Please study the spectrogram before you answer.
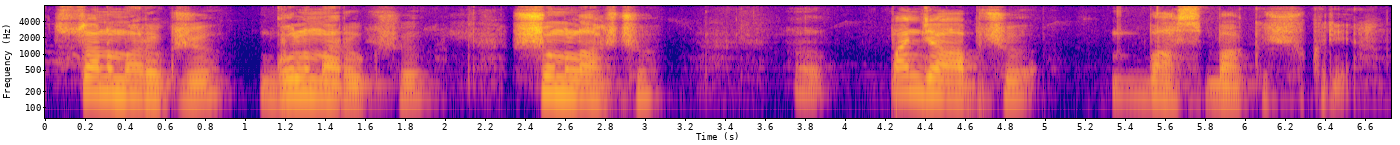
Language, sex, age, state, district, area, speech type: Kashmiri, male, 30-45, Jammu and Kashmir, Anantnag, rural, spontaneous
